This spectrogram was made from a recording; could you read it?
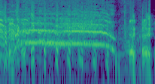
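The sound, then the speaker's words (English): A male caller imitates a goat on request with a long, quavering bleat, a wavering nasal tone held for nearly two seconds, followed by a brief burst of voices and laughter. “Can we get one more goat noise from you, …, on the way out?”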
